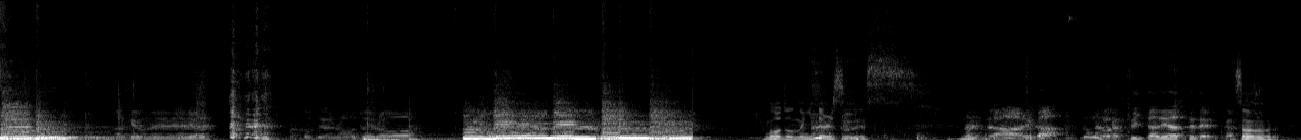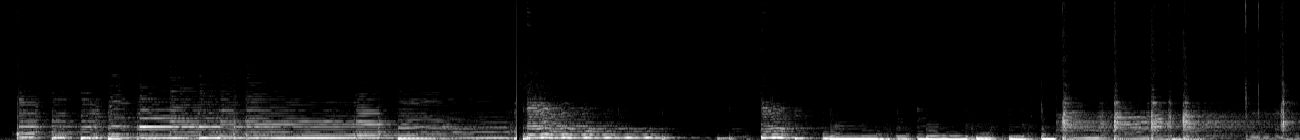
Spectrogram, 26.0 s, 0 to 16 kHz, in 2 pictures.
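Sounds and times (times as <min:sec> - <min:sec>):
electric guitar chords: 0:00.0 - 0:01.3, 0:04.2 - 0:07.0, 0:13.2 - 0:26.0
low guitar single notes: 0:00.0 - 0:01.5, 0:03.7 - 0:07.0, 0:13.2 - 0:26.0.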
